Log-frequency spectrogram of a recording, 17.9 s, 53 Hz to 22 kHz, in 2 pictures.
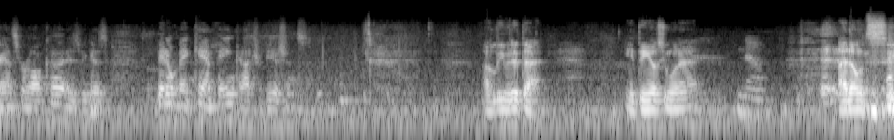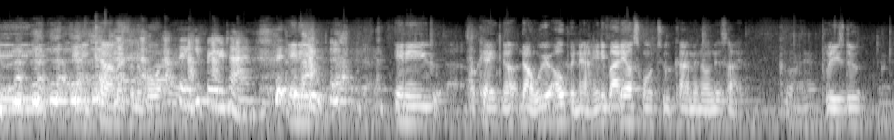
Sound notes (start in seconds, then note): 9.5 laughter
